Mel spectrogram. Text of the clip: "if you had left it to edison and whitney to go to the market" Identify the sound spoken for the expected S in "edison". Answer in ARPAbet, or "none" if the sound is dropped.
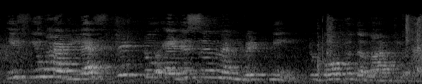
S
